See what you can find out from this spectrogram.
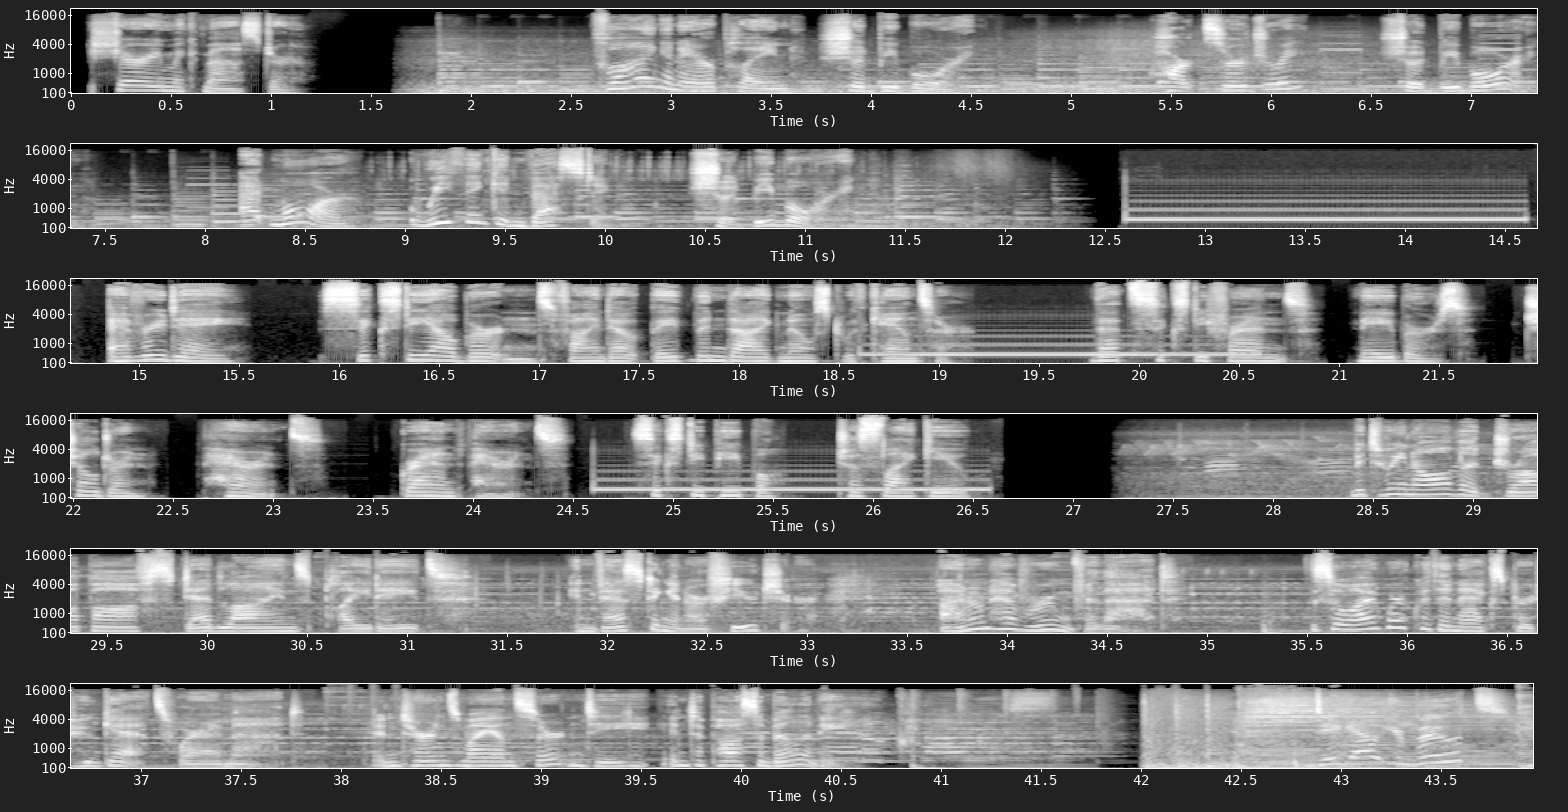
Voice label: Commercial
